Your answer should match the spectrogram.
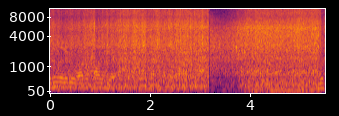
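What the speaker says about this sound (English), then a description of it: "This is a little waterfall here." A small waterfall in the Zion Narrows slot canyon of the Virgin River, rushing loudly and steadily up close, a broad roar that dips briefly midway before swelling back.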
